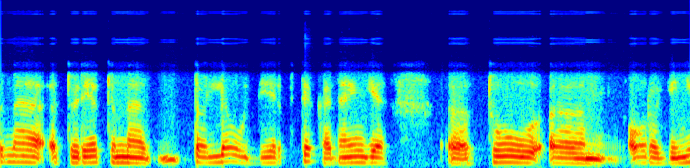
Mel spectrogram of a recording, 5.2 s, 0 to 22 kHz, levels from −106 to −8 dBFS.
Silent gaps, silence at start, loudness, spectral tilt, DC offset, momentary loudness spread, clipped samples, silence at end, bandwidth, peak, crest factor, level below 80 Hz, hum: none; 0 s; -24 LUFS; -10 dB/octave; under 0.1%; 6 LU; under 0.1%; 0 s; 3.8 kHz; -8 dBFS; 14 dB; -66 dBFS; none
